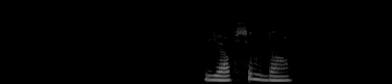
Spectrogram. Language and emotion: Russian, neutral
